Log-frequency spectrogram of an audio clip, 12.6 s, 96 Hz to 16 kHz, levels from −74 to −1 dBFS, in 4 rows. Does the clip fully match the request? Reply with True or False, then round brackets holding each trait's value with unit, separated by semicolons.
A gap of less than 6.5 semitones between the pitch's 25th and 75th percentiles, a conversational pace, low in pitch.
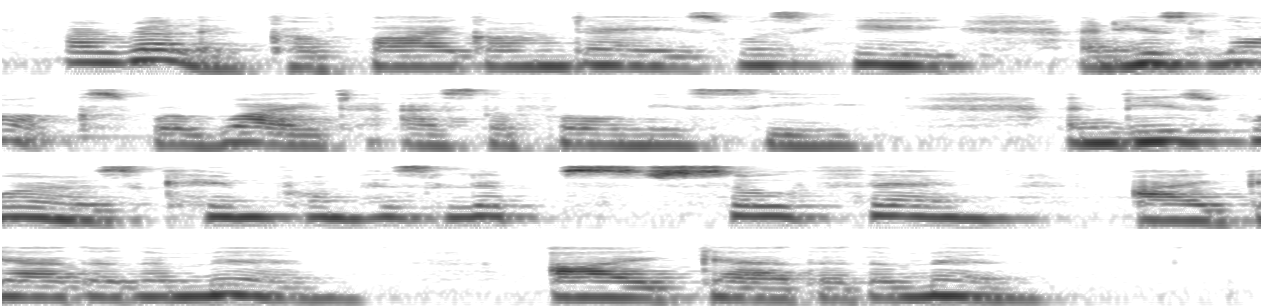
False (3.4 semitones; 155 wpm; 190 Hz)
